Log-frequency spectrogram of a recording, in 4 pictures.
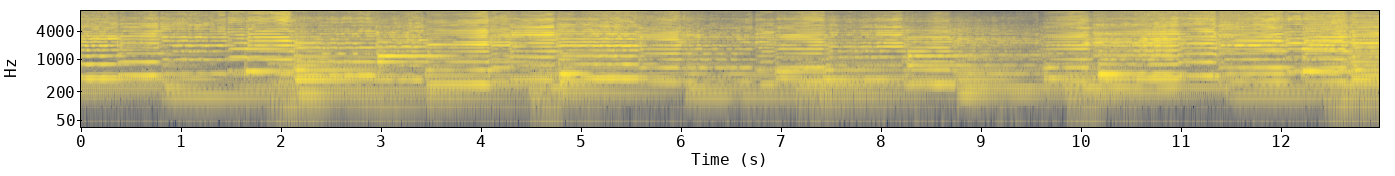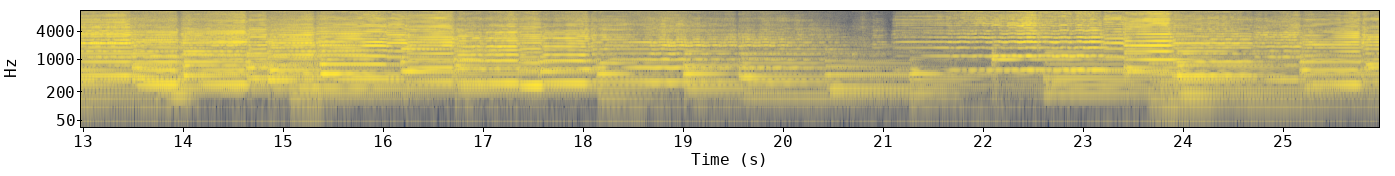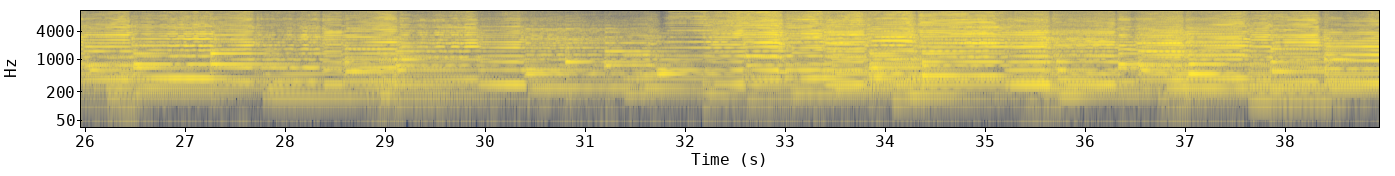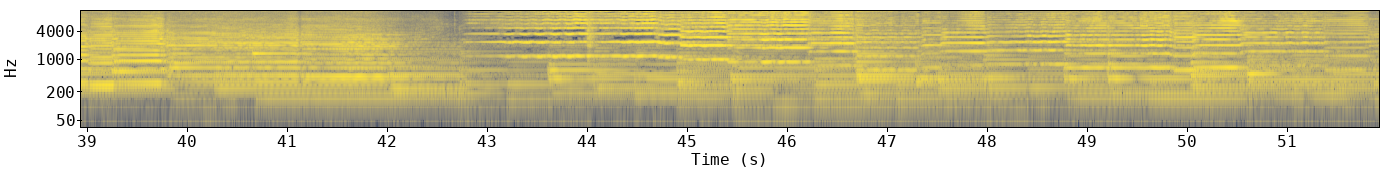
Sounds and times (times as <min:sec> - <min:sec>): Violin, fiddle: 0:00.0 - 0:51.9.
